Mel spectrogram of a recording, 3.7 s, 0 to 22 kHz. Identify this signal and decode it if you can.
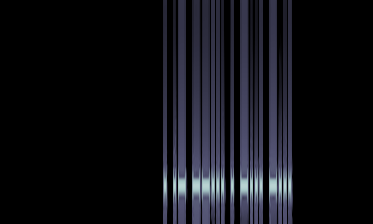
Morse code, heard as a keyed tone, about 46 wpm, 700 Hz. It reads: EA7EBB
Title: DXCC-100 Call Signs - 6 Characters - 50wpm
